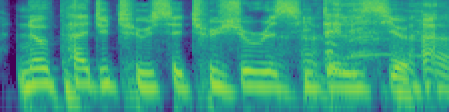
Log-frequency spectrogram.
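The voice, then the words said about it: Mock English accent in French. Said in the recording (French): “il avait l'accent anglais”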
